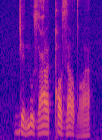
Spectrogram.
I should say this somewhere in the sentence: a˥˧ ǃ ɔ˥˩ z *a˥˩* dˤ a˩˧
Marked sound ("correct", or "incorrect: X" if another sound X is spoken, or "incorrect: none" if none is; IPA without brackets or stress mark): correct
